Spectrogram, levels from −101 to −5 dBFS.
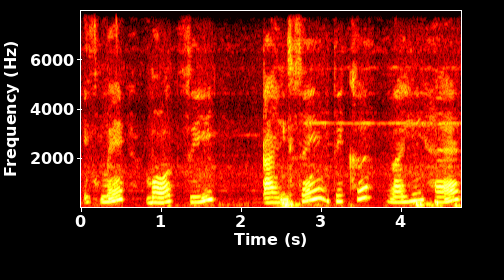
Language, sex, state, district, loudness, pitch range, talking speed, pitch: Hindi, female, Madhya Pradesh, Dhar, -18 LUFS, 210-325 Hz, 100 wpm, 250 Hz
